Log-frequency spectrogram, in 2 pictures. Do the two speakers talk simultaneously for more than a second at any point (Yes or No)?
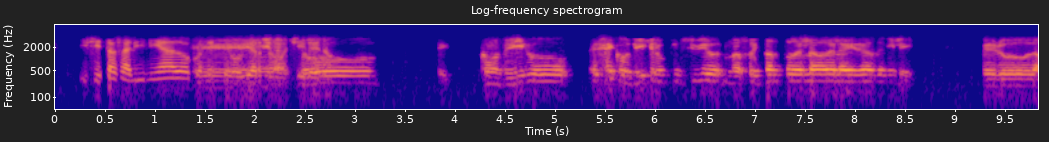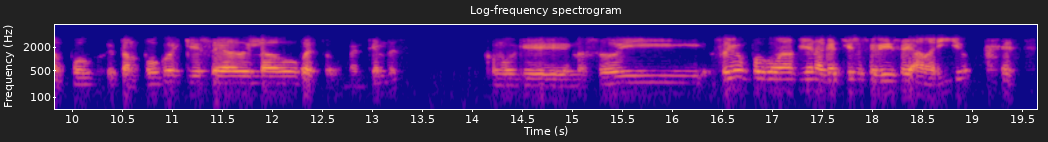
Yes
